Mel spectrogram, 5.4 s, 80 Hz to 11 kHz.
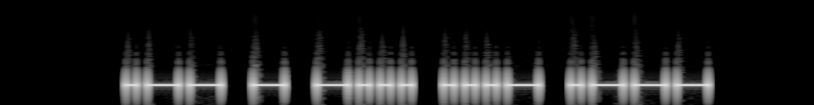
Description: Morse code, heard as a keyed tone, about 17 wpm, 700 Hz. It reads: WTBVJ
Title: Five Challenging Letter-Number Combinations 17wpm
